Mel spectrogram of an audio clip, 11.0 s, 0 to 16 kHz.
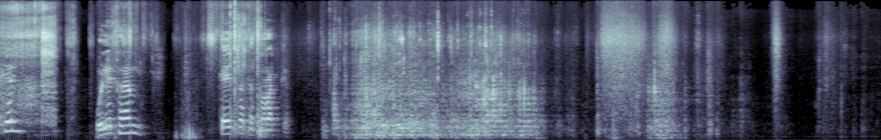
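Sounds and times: cabinet scraping: 0:04.0 - 0:09.0
caster wheels rumbling on tabletop: 0:04.1 - 0:07.0.

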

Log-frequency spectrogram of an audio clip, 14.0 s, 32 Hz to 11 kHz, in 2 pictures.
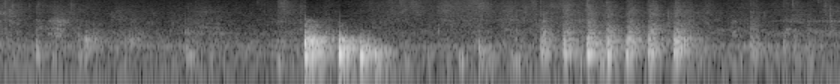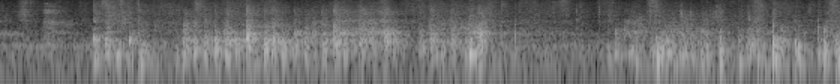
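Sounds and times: puppies scuffling on wooden floor: 0:05.8 - 0:14.0.

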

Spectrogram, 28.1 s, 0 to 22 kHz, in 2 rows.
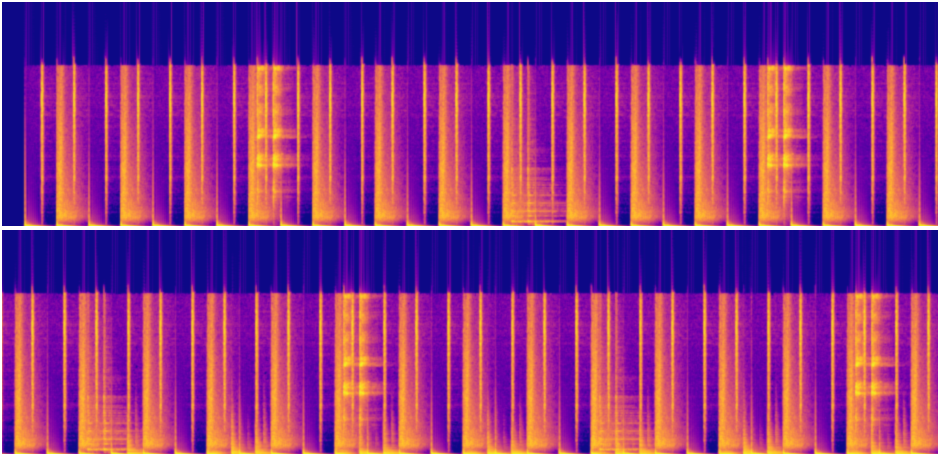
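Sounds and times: drum machine kick drum: 0:00.3 - 0:28.0
clicky percussion hits: 0:06.8 - 0:09.0, 0:11.4 - 0:12.2, 0:15.2 - 0:18.1, 0:19.0 - 0:20.0, 0:22.9 - 0:24.1, 0:26.7 - 0:27.8
high percussion flourishes: 0:07.5 - 0:09.8, 0:15.2 - 0:17.8, 0:19.0 - 0:20.1, 0:22.9 - 0:24.2
held synth tone: 0:07.6 - 0:08.5.

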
